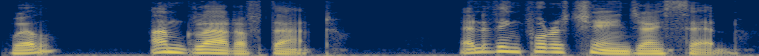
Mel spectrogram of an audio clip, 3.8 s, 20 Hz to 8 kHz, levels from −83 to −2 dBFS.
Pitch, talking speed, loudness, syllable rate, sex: 130 Hz, 160 wpm, -19 LUFS, 5.5 syllables/s, male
